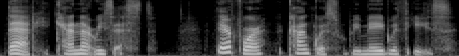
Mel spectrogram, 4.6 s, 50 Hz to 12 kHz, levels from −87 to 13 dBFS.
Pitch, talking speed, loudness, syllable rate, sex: 205 Hz, 155 wpm, -19 LUFS, 5.0 syllables/s, female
